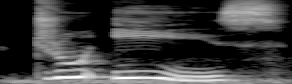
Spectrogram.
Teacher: Now the stress is more on ease. So true is unstressed and ease is stressed. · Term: iambic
